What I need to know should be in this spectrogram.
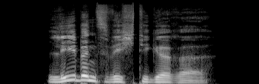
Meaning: inflection of lebenswichtig: 1. strong/mixed nominative/accusative feminine singular comparative degree 2. strong nominative/accusative plural comparative degree
- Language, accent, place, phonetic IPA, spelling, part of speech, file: German, Germany, Berlin, [ˈleːbn̩sˌvɪçtɪɡəʁə], lebenswichtigere, adjective, De-lebenswichtigere.ogg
